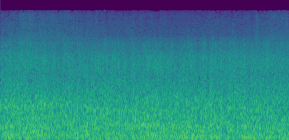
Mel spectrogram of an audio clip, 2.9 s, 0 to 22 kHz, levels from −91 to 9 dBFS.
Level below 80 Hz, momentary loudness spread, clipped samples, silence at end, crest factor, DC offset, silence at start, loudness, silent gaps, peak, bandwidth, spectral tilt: -26 dBFS; 1 LU; under 0.1%; 0 s; 14 dB; under 0.1%; 0 s; -16 LUFS; none; -2 dBFS; 16 kHz; -5 dB/octave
